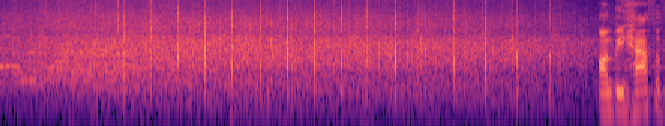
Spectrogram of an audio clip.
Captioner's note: cheers and applause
